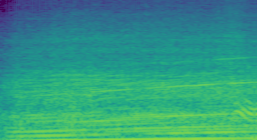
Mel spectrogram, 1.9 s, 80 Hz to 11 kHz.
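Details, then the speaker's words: New BMW R1300GSA with the stock exhaust, heard while riding: a deep boxer note whose pitch falls smoothly as the throttle closes, with a light burble on overrun; normal exhaust overrun. "the stock exhaust actually sounds good as well it's got quite a nice little overrun on"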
